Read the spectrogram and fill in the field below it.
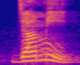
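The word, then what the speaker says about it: cami: Ada huruf J, berbeda dengan C dalam bahasa Indonesia, huruf J dilafalkan seperti J pada kata Jepang. Contoh kata dalam bahasa Turki yaitu jami, yang artinya masjid.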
